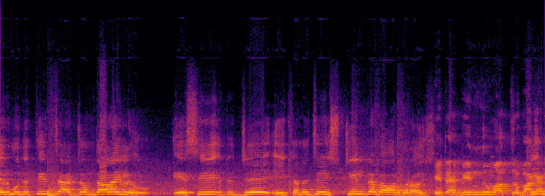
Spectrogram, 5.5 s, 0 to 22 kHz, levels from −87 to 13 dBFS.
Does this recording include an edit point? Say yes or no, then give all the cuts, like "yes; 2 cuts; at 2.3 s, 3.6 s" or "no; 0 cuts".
no; 0 cuts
